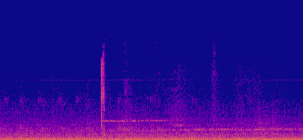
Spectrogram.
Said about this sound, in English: This is one of the dangers of podcasting on the train, is I lose track of where I am.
